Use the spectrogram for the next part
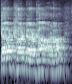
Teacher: सबका उच्चारण स्थान मूर्धा से होता है, इसलिए इन्हें मूर्धन्य व्यंजन भी कहते हैं।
